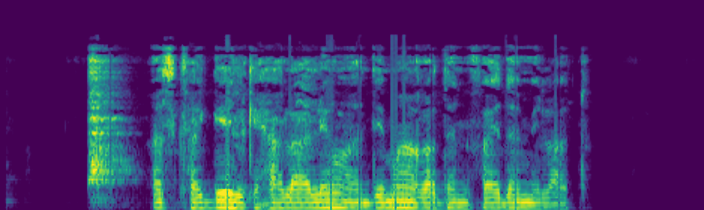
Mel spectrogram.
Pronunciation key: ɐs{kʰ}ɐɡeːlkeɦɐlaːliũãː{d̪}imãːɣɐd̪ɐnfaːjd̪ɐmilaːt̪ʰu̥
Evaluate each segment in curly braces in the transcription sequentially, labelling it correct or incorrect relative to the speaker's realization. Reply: correct, correct

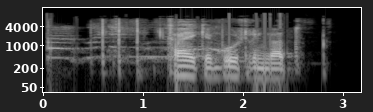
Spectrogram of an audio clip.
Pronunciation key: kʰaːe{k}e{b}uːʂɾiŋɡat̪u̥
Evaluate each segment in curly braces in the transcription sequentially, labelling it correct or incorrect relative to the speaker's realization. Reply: correct, correct

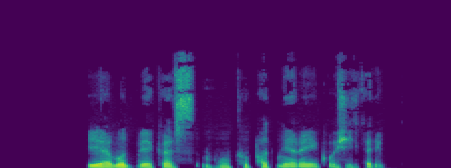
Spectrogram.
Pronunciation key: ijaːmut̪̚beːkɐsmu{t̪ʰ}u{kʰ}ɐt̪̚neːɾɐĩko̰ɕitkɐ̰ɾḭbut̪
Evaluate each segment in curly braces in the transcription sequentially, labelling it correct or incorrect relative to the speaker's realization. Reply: correct, incorrect: pʰ

